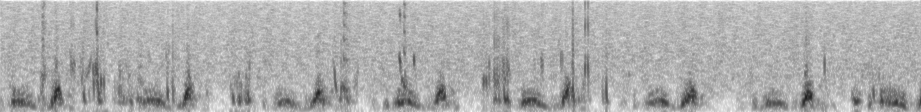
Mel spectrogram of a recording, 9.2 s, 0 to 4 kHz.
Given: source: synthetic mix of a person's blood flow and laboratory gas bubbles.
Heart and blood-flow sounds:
Doppler ultrasound of blood flow; precordium
0.36-0.47 s: bubbles
0.68-0.76 s: bubbles
0.78-1.08 s: bubbles
1.12-1.52 s: bubbles
1.65-1.77 s: bubbles
1.86-1.90 s: bubbles
2.29-2.55 s: bubbles
3.31-3.58 s: bubbles
3.97-4.17 s: bubbles
4.80-5.12 s: bubbles
5.39-5.43 s: bubbles
5.59-5.63 s: bubbles
5.70-5.91 s: bubbles
6.00-6.10 s: bubbles
8.22-8.28 s: bubbles
8.50-9.08 s: bubbles
From the record:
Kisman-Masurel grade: 232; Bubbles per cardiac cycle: several, 3 to 8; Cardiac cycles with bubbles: 50 to 99%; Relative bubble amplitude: moderate (0.250 to 0.450); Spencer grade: 3 (all of the cardiac periods contain showers or single bubble signals, but not dominating or overriding the cardiac motion signals); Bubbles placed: anywhere in the cardiac cycle

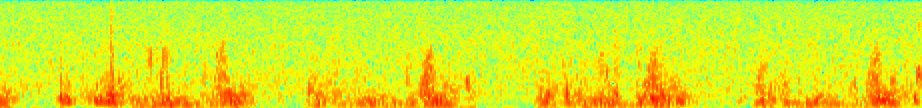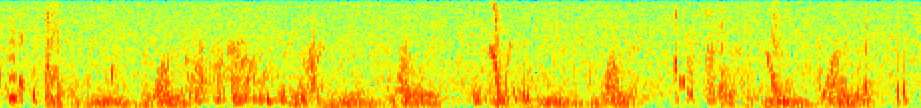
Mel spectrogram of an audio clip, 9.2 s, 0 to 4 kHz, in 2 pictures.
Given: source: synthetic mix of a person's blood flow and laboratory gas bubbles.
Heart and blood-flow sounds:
Doppler ultrasound of blood flow; precordium
0.27-0.63 s: bubbles
0.71-0.89 s: bubbles
2.30-2.38 s: bubbles
2.79-3.11 s: bubbles
4.50-4.96 s: bubbles
5.12-5.21 s: bubbles
5.51-6.23 s: bubbles
6.93-7.43 s: bubbles
7.94-8.33 s: bubbles
8.42-8.62 s: bubbles
8.90-8.98 s: bubbles
9.06-9.18 s: bubbles
From the record:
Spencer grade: 3 (all of the cardiac periods contain showers or single bubble signals, but not dominating or overriding the cardiac motion signals); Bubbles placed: only in the low amplitude regions of the cardiac cycle

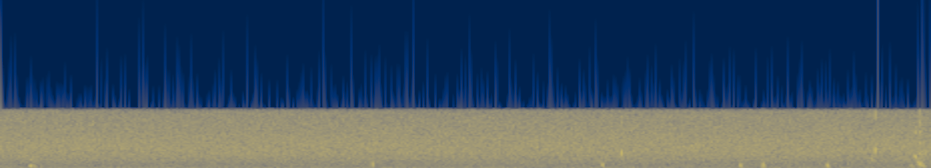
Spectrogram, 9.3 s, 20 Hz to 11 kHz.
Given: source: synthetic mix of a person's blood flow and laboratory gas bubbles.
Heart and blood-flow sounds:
Doppler ultrasound of blood flow; subclavian vein
0.27-0.37 s: bubbles
3.67-3.76 s: bubbles
5.97-6.05 s: bubbles
6.16-6.24 s: bubbles
7.36-7.44 s: bubbles
7.56-7.67 s: bubbles
8.21-8.30 s: bubbles
8.66-8.77 s: bubbles
9.04-9.32 s: bubbles
From the record:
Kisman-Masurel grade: 123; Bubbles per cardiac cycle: 1 to 2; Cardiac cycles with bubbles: 10 to 50%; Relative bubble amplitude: loud (0.450 to 0.775); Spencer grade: 2 (many but less than half of the cardiac periods contain bubble signals, singularly or in groups); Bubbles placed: anywhere in the cardiac cycle

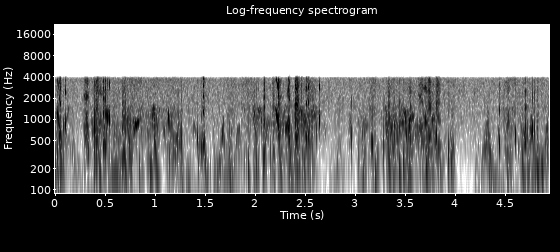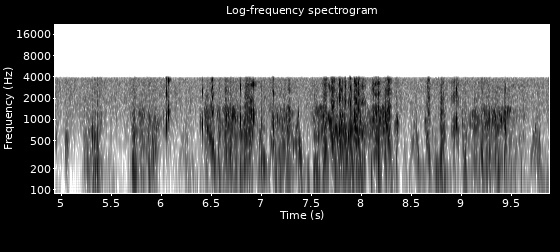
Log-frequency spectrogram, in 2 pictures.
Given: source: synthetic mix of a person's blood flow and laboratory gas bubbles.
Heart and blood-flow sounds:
Doppler ultrasound of blood flow; precordium
0.00-0.15 s: bubbles
0.27-1.30 s: bubbles
1.39-1.56 s: bubbles
1.71-1.81 s: bubbles
1.86-2.72 s: bubbles
2.92-4.04 s: bubbles
4.41-4.99 s: bubbles
5.03-5.11 s: bubbles
5.21-5.42 s: bubbles
5.69-6.12 s: bubbles
6.38-7.35 s: bubbles
7.50-8.40 s: bubbles
8.63-9.66 s: bubbles
9.86-9.89 s: bubbles
From the record:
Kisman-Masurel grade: 444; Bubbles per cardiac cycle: continuous sound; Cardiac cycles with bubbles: 100%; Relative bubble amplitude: maximal (0.775 to 0.999); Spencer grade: 4 (maximum detectable bubble signal sounding continuously throughout systole and diastole of every cardiac period, and overriding the amplitude of the normal cardiac signals); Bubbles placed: only in the low amplitude regions of the cardiac cycle

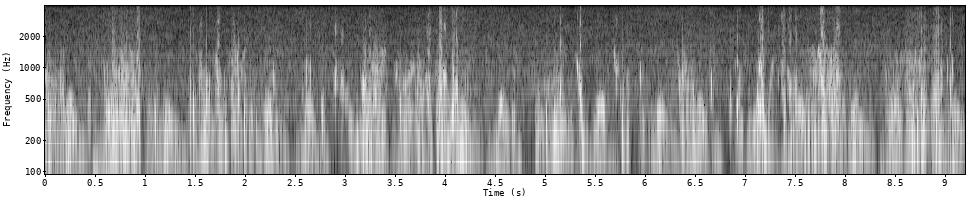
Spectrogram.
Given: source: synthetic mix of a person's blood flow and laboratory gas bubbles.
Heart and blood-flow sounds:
Doppler ultrasound of blood flow; precordium
0.00-0.22 s: bubbles
0.41-0.47 s: bubbles
0.53-0.98 s: bubbles
1.06-1.15 s: bubbles
1.41-2.32 s: bubbles
2.54-2.70 s: bubbles
2.73-2.81 s: bubbles
2.87-3.05 s: bubbles
3.08-3.43 s: bubbles
3.48-4.26 s: bubbles
4.66-4.73 s: bubbles
4.87-5.42 s: bubbles
5.67-5.86 s: bubbles
5.92-5.99 s: bubbles
6.30-6.53 s: bubbles
6.62-6.71 s: bubbles
6.83-6.98 s: bubbles
7.08-7.29 s: bubbles
7.32-8.02 s: bubbles
8.38-9.11 s: bubbles
From the record:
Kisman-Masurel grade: 343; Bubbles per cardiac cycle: rolling drumbeat, 9 or more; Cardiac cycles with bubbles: 100%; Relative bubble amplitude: loud (0.450 to 0.775); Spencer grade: 3 (all of the cardiac periods contain showers or single bubble signals, but not dominating or overriding the cardiac motion signals); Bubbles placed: anywhere in the cardiac cycle

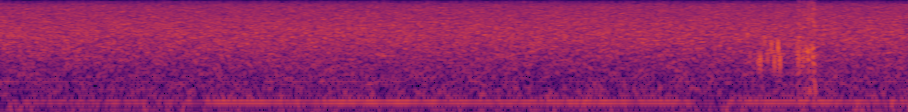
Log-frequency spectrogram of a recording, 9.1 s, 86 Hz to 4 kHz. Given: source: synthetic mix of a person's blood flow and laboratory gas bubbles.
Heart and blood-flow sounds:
Doppler ultrasound of blood flow; subclavian vein
7.43-7.83 s: bubbles
7.95-8.17 s: bubbles
From the record:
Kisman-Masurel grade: 213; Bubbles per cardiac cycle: several, 3 to 8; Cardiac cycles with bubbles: 1 to 10%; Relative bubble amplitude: loud (0.450 to 0.775); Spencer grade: 1 (occasional bubble signal discernible with the cardiac motion signal, with majority of cardiac periods free of bubbles); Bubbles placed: anywhere in the cardiac cycle

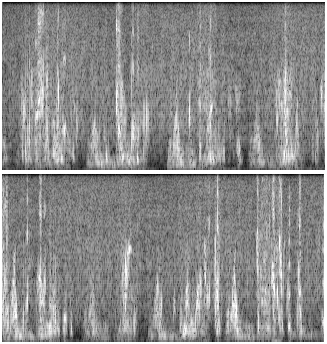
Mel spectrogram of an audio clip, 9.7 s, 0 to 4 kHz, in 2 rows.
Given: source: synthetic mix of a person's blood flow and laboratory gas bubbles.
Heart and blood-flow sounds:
Doppler ultrasound of blood flow; precordium
0.27-1.15 s: bubbles
1.52-1.62 s: bubbles
1.67-1.86 s: bubbles
1.91-2.22 s: bubbles
2.77-2.85 s: bubbles
2.91-3.61 s: bubbles
4.07-4.38 s: bubbles
4.63-4.95 s: bubbles
5.13-5.26 s: bubbles
5.35-5.71 s: bubbles
5.74-5.91 s: bubbles
6.62-6.86 s: bubbles
7.15-7.27 s: bubbles
7.40-7.46 s: bubbles
7.49-7.98 s: bubbles
8.00-8.14 s: bubbles
8.64-9.21 s: bubbles
9.25-9.35 s: bubbles
9.62-9.69 s: bubbles
From the record:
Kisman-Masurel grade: 342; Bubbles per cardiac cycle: rolling drumbeat, 9 or more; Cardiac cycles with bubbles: 100%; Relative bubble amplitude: moderate (0.250 to 0.450); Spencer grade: 3 (all of the cardiac periods contain showers or single bubble signals, but not dominating or overriding the cardiac motion signals); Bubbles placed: only in the low amplitude regions of the cardiac cycle

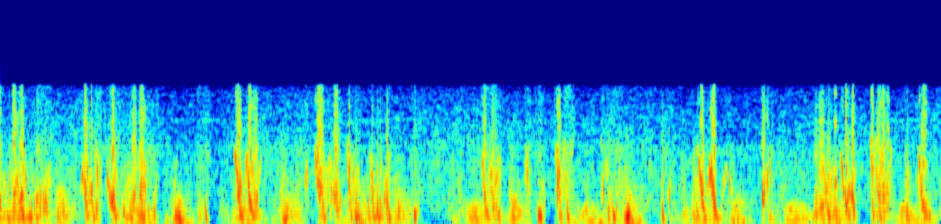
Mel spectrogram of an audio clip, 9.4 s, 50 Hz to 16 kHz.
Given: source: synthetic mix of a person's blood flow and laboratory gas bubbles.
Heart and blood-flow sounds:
Doppler ultrasound of blood flow; precordium
0.00-0.53 s: bubbles
0.80-1.59 s: bubbles
1.96-2.10 s: bubbles
2.32-2.61 s: bubbles
3.04-3.09 s: bubbles
3.14-3.94 s: bubbles
4.11-4.20 s: bubbles
4.81-5.02 s: bubbles
5.24-5.31 s: bubbles
5.35-5.46 s: bubbles
5.54-5.74 s: bubbles
6.00-6.23 s: bubbles
6.61-6.73 s: bubbles
6.92-7.32 s: bubbles
7.61-7.74 s: bubbles
8.12-8.58 s: bubbles
8.70-8.93 s: bubbles
9.04-9.13 s: bubbles
9.16-9.33 s: bubbles
From the record:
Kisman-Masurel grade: 242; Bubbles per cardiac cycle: several, 3 to 8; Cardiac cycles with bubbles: 100%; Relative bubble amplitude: moderate (0.250 to 0.450); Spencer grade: 3 (all of the cardiac periods contain showers or single bubble signals, but not dominating or overriding the cardiac motion signals); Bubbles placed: only in the low amplitude regions of the cardiac cycle

